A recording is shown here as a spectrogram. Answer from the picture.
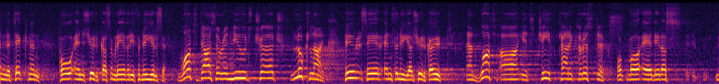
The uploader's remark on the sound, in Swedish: Inspelad i Immanuelskyrkan, Stockholm 1992-05-23 klocka 19.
